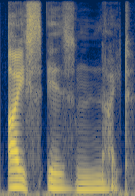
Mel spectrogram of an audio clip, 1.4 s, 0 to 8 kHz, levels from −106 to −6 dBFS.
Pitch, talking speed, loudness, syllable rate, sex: 110 Hz, 135 wpm, -21 LUFS, 3.7 syllables/s, male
